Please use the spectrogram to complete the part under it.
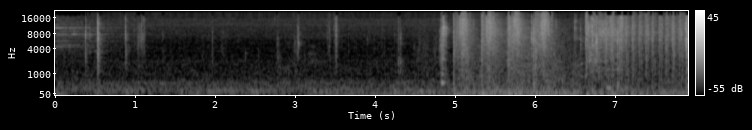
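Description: Gunfire in a video game, a guard shooting at the player from a distance, heard as scattered faint cracks that build into a denser burst of shots in the last three seconds.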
